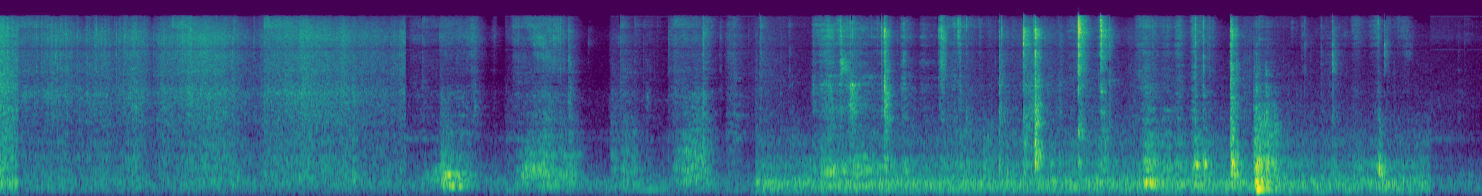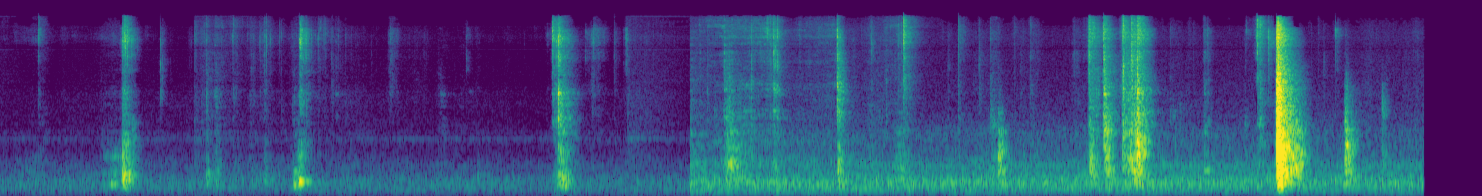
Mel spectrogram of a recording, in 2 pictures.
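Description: Clear plastic wrapping rustling and tape being peeled off a printer staple finisher. Scattered clicks and knocks come as the unit and its plastic and metal parts are handled, with a few seconds of near quiet in the middle and a louder knock near the end.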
